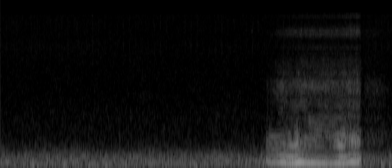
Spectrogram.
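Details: Snoring during sleep.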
